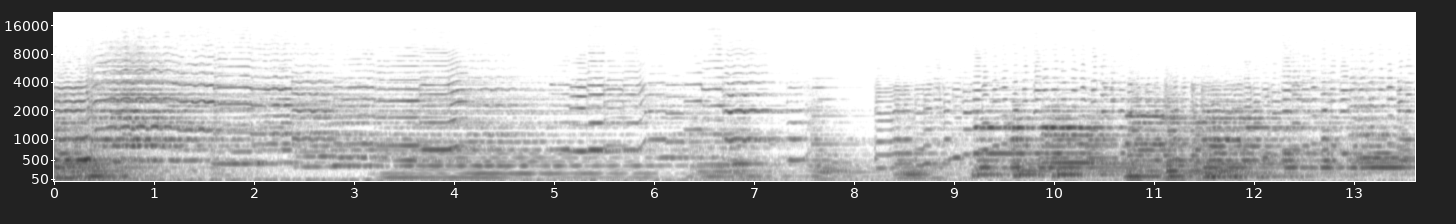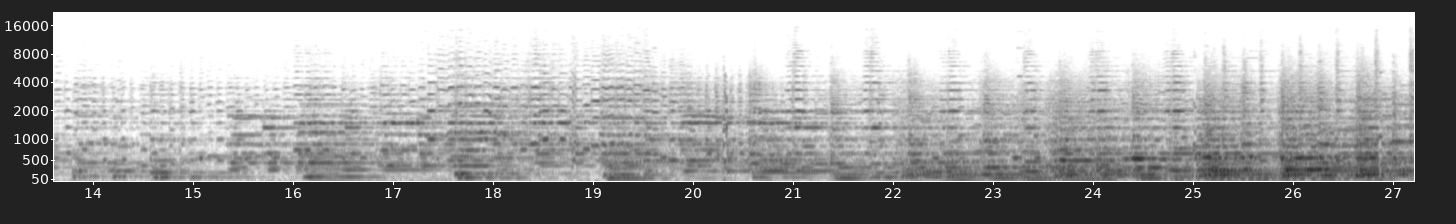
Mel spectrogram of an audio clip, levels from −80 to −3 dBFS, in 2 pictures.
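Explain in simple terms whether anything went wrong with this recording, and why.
Four short glitches are audible near the end, at 18.77 to 18.83 s, 20.29 to 20.34 s, 24.99 to 25.03 s and 26.84 to 26.88 s. Each lasts 40 to 60 ms and sounds like a brief chirp, noise burst or skip. The likely cause is a broken MP3 bit reservoir. MP3 frames borrow storage space from earlier frames. When frames go missing, the next frames fetch the wrong data, so the audio jumps ahead and garbles for a frame or two, each about 26 ms long.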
